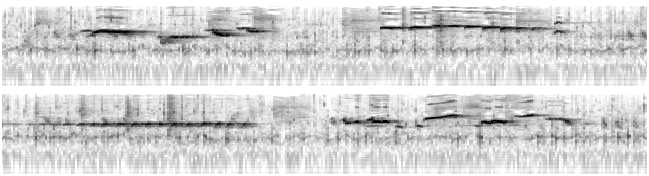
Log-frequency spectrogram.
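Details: White-rumped shama song used as a lure recording to provoke captive birds that have stopped singing, with a trickling-water soundtrack. Clear whistled phrases and short slurred notes, including a long level whistle, over a steady low background hiss.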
